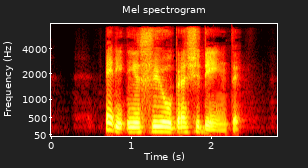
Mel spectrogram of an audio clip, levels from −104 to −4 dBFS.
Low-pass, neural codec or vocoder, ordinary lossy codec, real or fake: 7.2 kHz; codec, 16 kHz, 0.5 kbps, FunCodec, trained on LibriTTS, 25 frames a second; AAC, 32 kbps; fake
